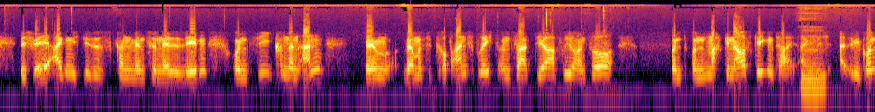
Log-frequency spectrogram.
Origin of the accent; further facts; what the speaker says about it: Plauen, Saxony, Germany; wir sind alle in der DDR aufgewachsen. Mhm. Das ist hier Grenzgebiet Plauen.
